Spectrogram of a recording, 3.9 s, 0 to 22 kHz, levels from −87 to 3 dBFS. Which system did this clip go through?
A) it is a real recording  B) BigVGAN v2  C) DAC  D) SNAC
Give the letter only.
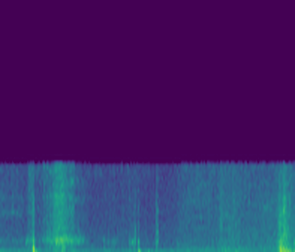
B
